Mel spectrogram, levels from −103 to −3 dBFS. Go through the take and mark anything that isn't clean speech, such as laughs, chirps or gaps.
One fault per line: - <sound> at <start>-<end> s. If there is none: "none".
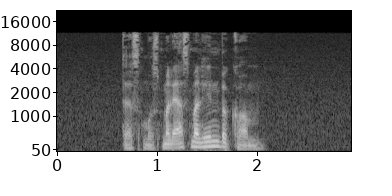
none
